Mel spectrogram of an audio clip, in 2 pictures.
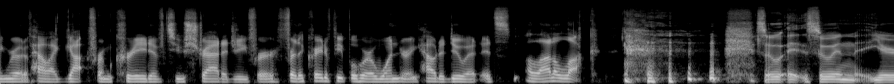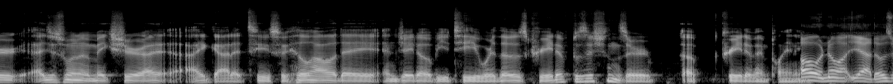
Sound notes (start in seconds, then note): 6.2 laughing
